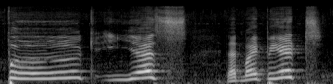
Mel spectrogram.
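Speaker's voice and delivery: high, loud excited yell. Real, not acted. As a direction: shout it with sudden hope. Big jump looks promising.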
